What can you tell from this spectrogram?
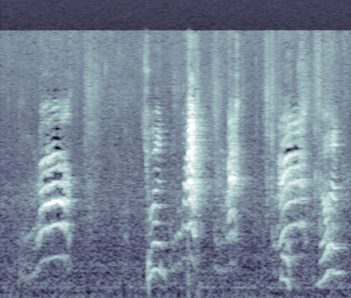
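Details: A talkative pet Egyptian Mau female cat indoors gives a string of about six meows over five seconds, bending up and down, some short and chirpy, others drawn out, while a woman coaxes her to come down.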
